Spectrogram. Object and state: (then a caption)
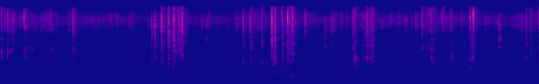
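Dry soap bar, crunchy when carved. A small metal blade with a yellow handle carves flakes off a solid, square, embossed bar of dry white soap held in the palm. Quiet, bright, crisp crunches and scraping crackles come in irregular bursts, with louder clusters around two, four and five seconds.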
